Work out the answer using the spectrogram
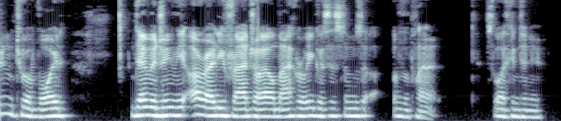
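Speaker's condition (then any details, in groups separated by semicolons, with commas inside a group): Spastic cerebral palsy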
